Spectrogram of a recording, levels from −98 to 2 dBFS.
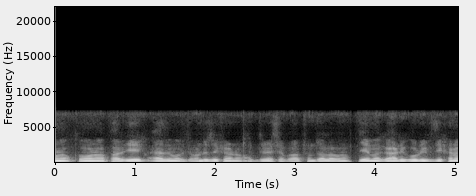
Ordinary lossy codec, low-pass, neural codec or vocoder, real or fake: none; 7.2 kHz; codec, 16 kHz in and 24 kHz out, 1 kbps, XY-Tokenizer; fake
